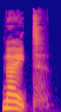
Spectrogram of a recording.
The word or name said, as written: nite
